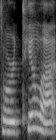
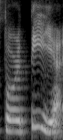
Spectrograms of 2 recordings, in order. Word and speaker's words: tortilla: They assume they don't have that uh sound. Exactly. You just said it. They assume. I I'm telling you, you don't have to assume that because they don't have that sound incorporated in their language with double L.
